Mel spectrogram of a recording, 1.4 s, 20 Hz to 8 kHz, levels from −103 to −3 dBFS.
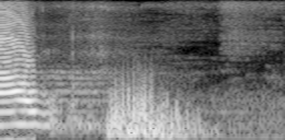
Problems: none marked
